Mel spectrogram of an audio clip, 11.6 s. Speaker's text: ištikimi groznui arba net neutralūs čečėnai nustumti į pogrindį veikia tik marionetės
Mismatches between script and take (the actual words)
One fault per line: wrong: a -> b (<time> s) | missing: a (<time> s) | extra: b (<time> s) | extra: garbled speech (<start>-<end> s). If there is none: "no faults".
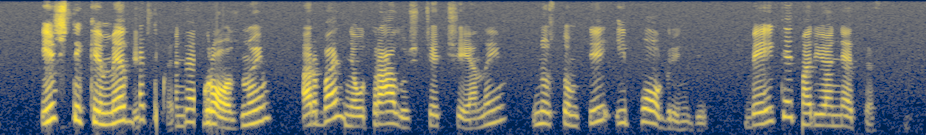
extra: garbled speech (1.7-2.6 s)
missing: net (4.1 s)
missing: tik (9.9 s)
